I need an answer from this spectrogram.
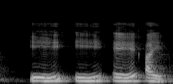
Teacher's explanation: जीभ के अगले हिस्से का प्रयोग करते हैं, उसे हम अग्र स्वर कहते हैं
